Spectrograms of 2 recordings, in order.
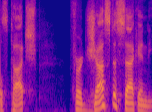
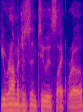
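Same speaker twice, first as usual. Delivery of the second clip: normal talking voice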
